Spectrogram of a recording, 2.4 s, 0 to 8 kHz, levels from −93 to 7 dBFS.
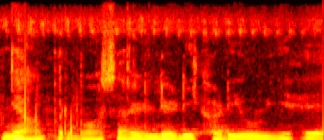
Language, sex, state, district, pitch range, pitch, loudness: Hindi, male, Uttar Pradesh, Shamli, 110-130 Hz, 115 Hz, -19 LUFS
